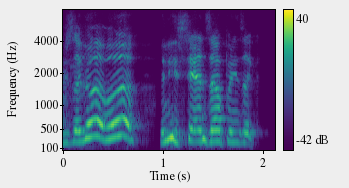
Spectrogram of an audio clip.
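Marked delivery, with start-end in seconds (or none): 0.2-0.8 high, loud startled cries; imitated shock. Retelling Boris amid the destruction, mock shocked. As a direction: act stunned with startled little yelps.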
